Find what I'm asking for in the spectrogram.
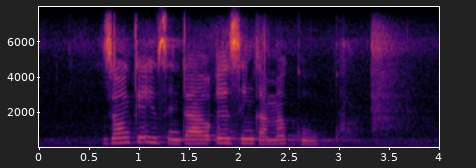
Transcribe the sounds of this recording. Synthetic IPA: zɔŋkʼɛizintʼawɔʔeziŋɡʱamaɡ̥ʱuːɡ̥ʱu

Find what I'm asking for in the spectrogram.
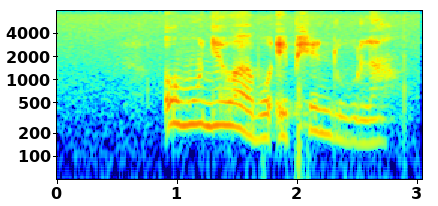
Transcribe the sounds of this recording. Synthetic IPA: omuɲɛwaɓɔʔɛpʰendʱuːla

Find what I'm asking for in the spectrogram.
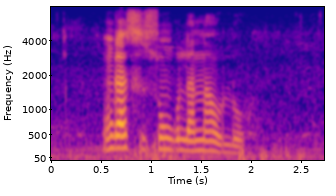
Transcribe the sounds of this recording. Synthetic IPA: ŋɡasisuŋɡulanawulo

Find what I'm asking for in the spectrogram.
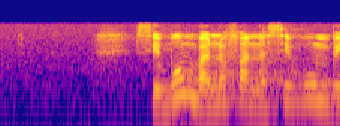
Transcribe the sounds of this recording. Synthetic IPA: siɓumbʱanɔfanasiɓumbʱɛ

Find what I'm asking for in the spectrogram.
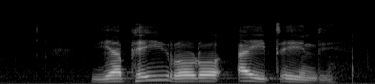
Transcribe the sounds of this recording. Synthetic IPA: japʰeiɾ̤ɔɺɔaitʼeːndi

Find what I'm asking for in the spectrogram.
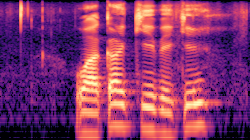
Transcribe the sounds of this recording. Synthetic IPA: wʔakʼakʼɪbɛkʼɪ

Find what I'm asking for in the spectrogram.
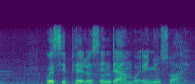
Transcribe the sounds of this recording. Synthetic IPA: k̬ʼwesipʰɛlɔsɛntʼambʱɔʔeɲuswaːjɔ

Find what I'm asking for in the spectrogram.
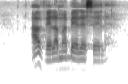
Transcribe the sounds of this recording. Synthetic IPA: avɛlamaɓɛlɛsɛːlɛ

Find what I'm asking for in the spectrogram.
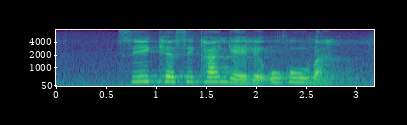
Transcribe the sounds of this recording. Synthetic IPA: sikʰɛsikʰaŋɡʱɛlɛʔuk̬uːɓa

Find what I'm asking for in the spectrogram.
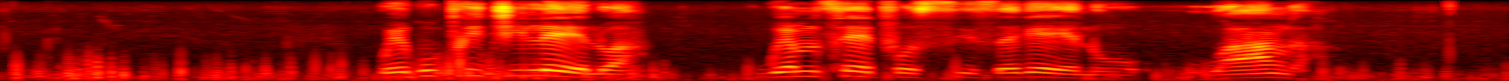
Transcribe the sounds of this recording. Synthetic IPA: wek̬uǀʰit͡ʃʼilɛlwak̬wem̩t͡sʰɛtʰɔsisɛk̬ɛlɔwaːŋʱa

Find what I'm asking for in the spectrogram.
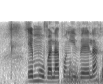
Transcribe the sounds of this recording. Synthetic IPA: emuvalapʰɔŋivɛːla

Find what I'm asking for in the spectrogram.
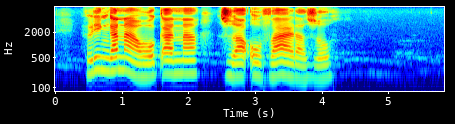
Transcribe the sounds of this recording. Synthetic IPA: ɺiŋɡanaɦɔkʼana | zʷaʔɔvaɺazʷɔ

